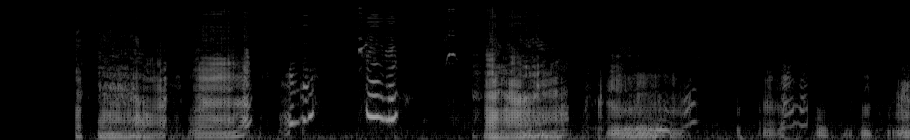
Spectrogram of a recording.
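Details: Coyote (Canis latrans), growls and whines.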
